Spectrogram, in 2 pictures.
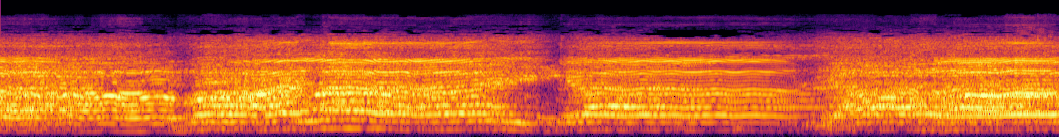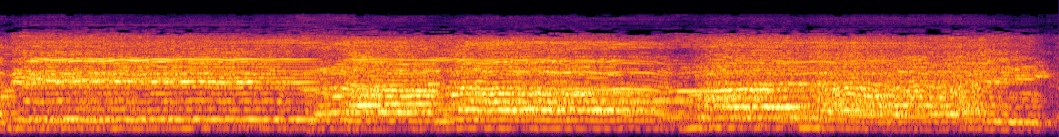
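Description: Men chanting zikr together into microphones, a devotional refrain to a saint sung in drawn-out phrases of a second or two with brief breaks between them. A held, wavering note comes about three seconds in.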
